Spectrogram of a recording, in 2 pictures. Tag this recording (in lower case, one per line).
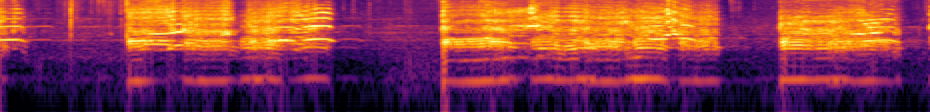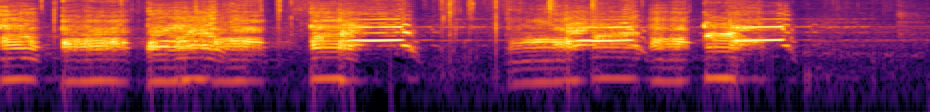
goose honking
